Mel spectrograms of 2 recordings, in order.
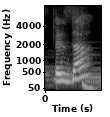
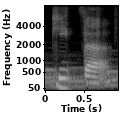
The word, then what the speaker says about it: pizza: in america as well um but if you pronounce it as bizza that is completely fine that's just because that's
